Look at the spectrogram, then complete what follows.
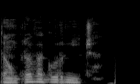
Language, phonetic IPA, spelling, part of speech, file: Polish, [dɔ̃mˈbrɔva ɡurʲˈɲit͡ʃa], Dąbrowa Górnicza, proper noun, Pl-Dąbrowa Górnicza.ogg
